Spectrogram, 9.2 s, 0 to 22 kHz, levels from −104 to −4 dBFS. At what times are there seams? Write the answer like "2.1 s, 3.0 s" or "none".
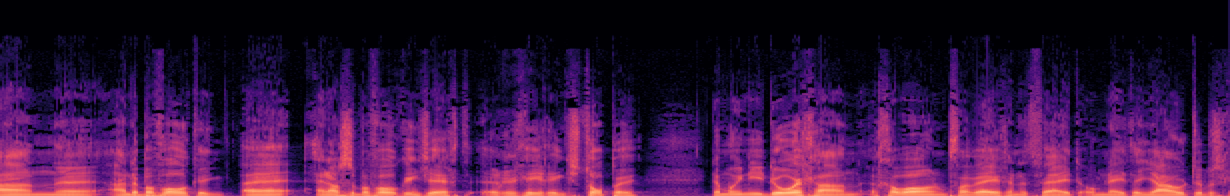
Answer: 1.7 s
